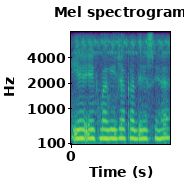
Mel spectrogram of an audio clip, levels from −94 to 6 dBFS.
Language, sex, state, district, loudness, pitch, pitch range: Hindi, female, Jharkhand, Garhwa, -12 LUFS, 230 Hz, 225-230 Hz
